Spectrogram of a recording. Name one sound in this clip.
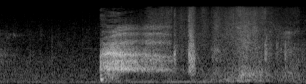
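A teenage girl exhales loudly, close by.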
